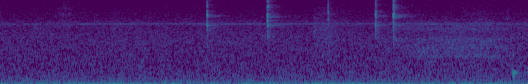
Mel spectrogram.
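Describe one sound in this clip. Short electronic game sound effects click and chime.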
